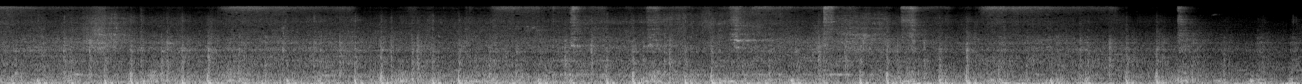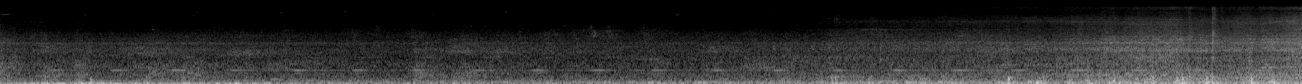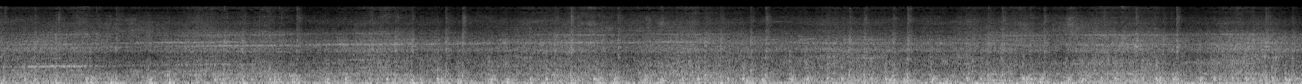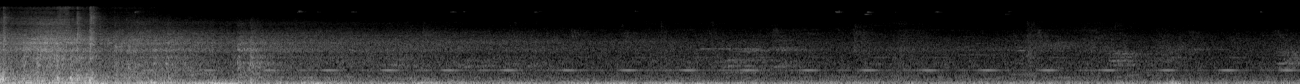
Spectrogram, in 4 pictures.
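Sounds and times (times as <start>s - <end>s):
railway crossing bell: 12.3s - 52.0s.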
